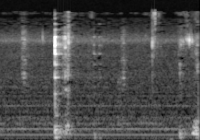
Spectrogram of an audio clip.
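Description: A brief clink against a ceramic plate as raw mutton chops are handled on it, about half a second in, over a faint steady hum.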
